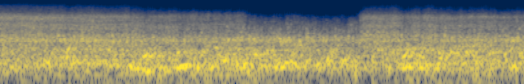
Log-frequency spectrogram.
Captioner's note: liquid bubbling; steam hissing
